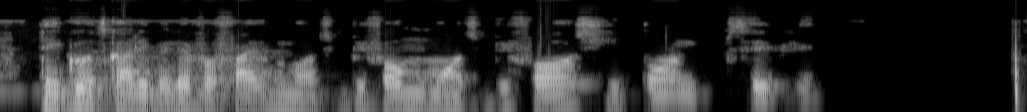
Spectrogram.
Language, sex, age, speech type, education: Nigerian Pidgin, male, 30-45, spontaneous, tertiary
